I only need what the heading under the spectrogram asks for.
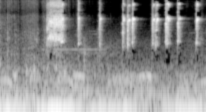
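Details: Lovebirds in a home aviary setup with breeding and normal pairs give sharp, high shrieky chirps, a burst near the start then a rapid run of short repeated notes over a low room hum.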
